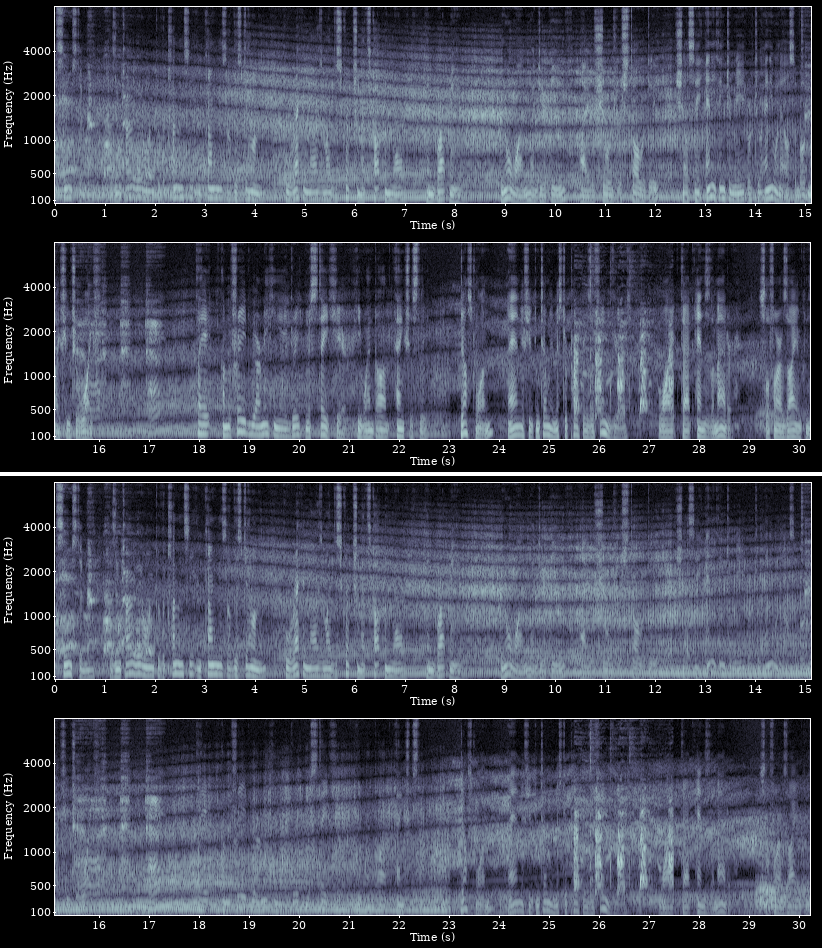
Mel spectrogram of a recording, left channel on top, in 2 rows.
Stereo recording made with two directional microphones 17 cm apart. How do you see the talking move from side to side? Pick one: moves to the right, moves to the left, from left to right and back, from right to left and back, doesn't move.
moves to the left.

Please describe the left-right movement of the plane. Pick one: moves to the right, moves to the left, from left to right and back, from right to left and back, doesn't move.
moves to the right.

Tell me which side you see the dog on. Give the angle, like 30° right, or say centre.
10° right.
